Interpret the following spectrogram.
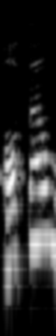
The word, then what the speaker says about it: often: frequentလေးကိုသုံးလို့ရတယ်။သူကကျတော့မကြာခဏပေါ့နော်။ I often walk at the weekend I often walk at the weekend ဒီမှာကြတော့ကျွန်တော်တို့ကအသံထွက်လေးတွေနည်းနည်းမှားတက်တယ်နော်။ မဟုတ်ဘူးနော်ဒီမြင်ပေမယ့်အင်္ဂလိပ်စာမှာတချို့ sig letter ဆိုတာရှိပြီးသားဒါလေးတွေကိုမှတ်ထားရမယ်ဒီကောင်ကိုအသံထွက်တဲ့အခါ the silent letter this is why we need to pronounce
